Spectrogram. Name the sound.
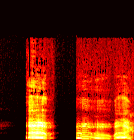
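long yawn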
